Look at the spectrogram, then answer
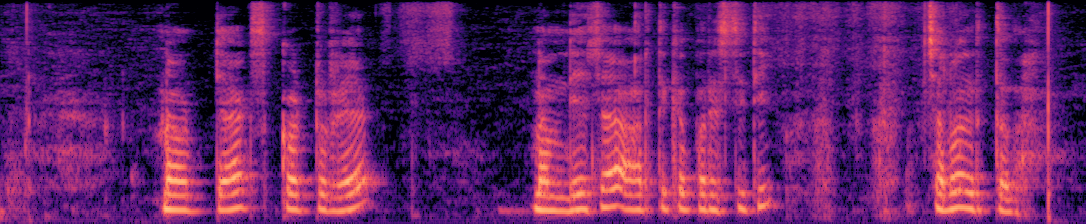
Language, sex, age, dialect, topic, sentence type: Kannada, male, 18-24, Northeastern, banking, statement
